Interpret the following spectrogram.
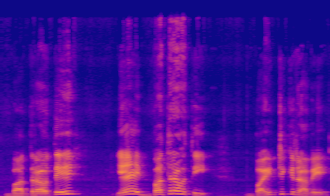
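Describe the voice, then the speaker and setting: A woman voicing a stern, angry middle-aged family patriarch in a retold serial, scolding and shouting. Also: on the high side, lively intonation, fairly quick, pitched above the performer's own voice, natural voice.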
